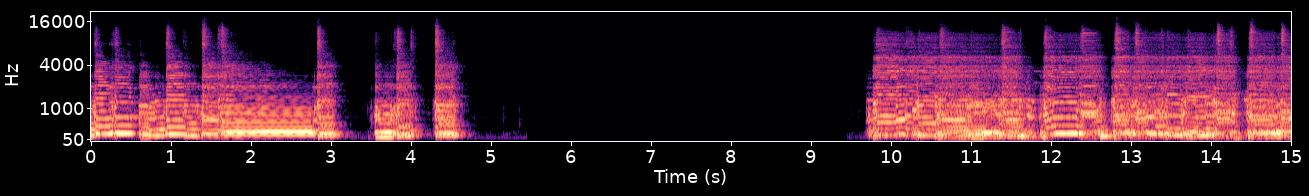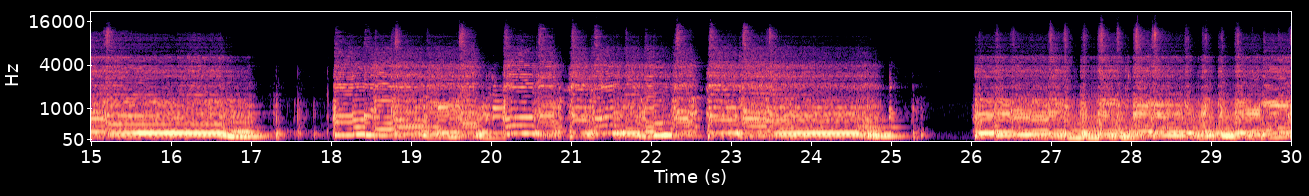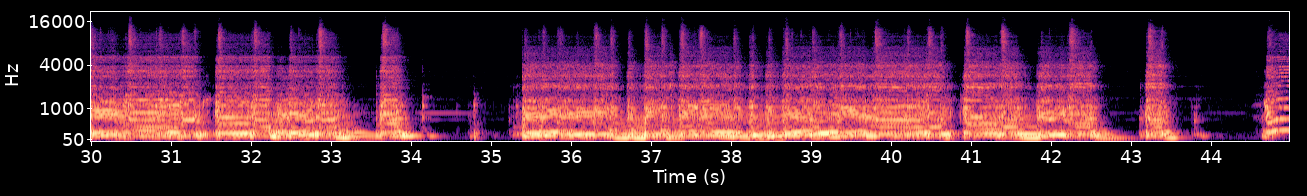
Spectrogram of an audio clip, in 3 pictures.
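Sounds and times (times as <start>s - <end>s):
electric guitar playing: 0.0s - 4.8s, 9.7s - 44.9s.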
